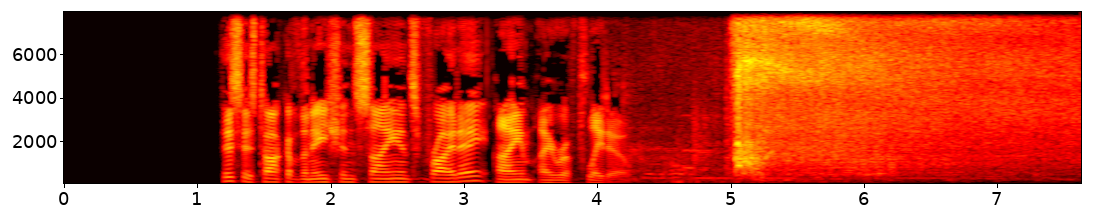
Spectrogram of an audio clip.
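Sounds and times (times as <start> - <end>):
speech: 1.2 - 4.7
helium balloons being inflated: 5.0 - 7.6.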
